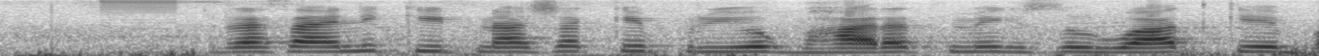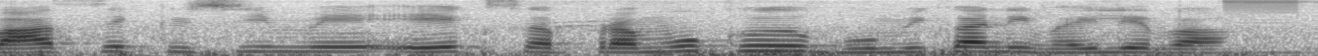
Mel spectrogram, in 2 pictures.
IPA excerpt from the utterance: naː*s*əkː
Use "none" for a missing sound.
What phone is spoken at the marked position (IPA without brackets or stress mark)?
ʃ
